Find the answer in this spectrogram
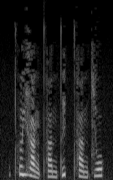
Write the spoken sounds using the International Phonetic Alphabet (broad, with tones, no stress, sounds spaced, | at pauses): t̪ʰ ə˧ j ɣ a˧˩ ŋ t̪ʰ a̤˨˩ n t̪ i˦˥ t̚ t̪ʰ a̤˨˩ n t͡ɕ o˧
